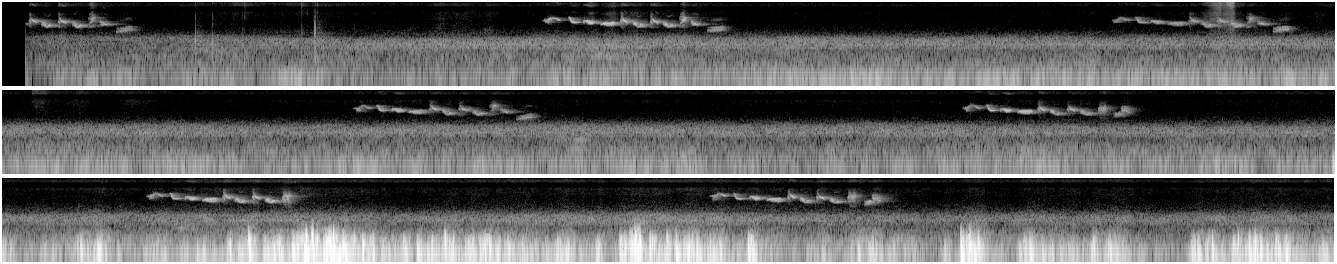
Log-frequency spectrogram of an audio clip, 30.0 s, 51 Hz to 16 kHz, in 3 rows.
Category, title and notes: Soundscapes > Nature
Bird Song from the Chestnut Tree
Recording of a bird's song from beneath the chestnut tree where it was sitting. Later on you can catch the drone of an insect wing-beat. Recorded using a Samsung A52 phone app.
bird, birdcall, birdsong, bug, field-recording, fly, insect, nature, tree, wind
